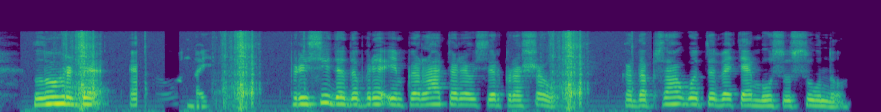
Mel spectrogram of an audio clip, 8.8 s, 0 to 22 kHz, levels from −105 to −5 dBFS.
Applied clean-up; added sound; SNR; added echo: none; Cutlery, silverware; 6 dB; none.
